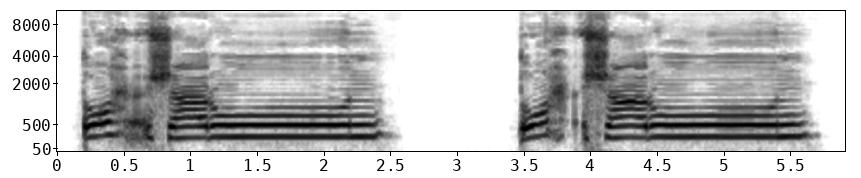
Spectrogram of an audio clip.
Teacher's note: ہا کی آواز نمایاں کریں گے، را کو پر پڑھیں گے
